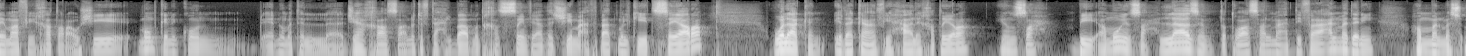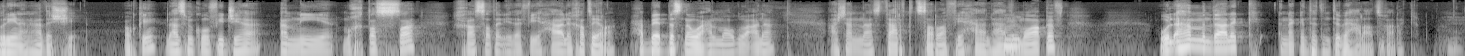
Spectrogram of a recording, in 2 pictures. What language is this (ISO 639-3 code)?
ara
